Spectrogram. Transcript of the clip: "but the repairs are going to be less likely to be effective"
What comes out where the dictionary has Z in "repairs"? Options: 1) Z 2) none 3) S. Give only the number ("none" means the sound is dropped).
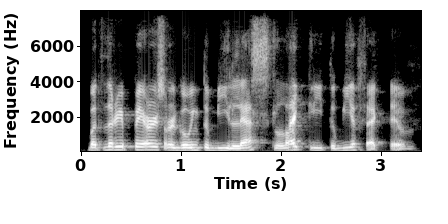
3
